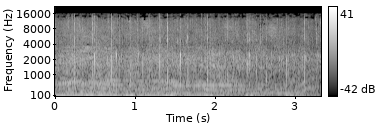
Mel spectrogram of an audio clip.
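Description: A crowd applauds steadily, a dense patter of many hands clapping at once, with a few sharp louder claps standing out and a low murmur of voices beneath, no pauses throughout.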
